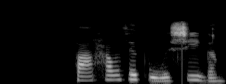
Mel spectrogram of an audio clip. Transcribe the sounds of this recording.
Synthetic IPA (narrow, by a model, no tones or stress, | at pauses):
θaɾ̥havaθœðpuːɪðsiːðan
